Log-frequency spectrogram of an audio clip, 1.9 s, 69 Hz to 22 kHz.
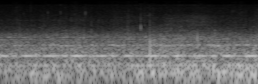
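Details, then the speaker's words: Cyrusher Kommoda 750W hub-motor fat-tire e-bike climbing in gear 7 at about 10 mph on pedal assist 5: thin, high squeal from the front that stops when pressed; rider suspects the front hydraulic brakes need adjusting. "i don't know what that squeals on the front guys i think i have to adjust my front brakes a little bit yet"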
